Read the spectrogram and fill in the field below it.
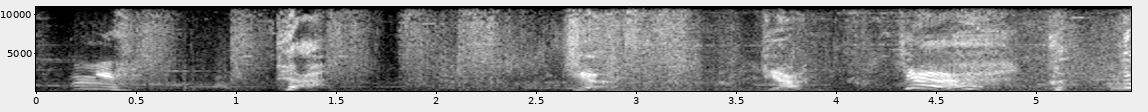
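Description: Blades whoosh and clash in quick, sharp bursts.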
